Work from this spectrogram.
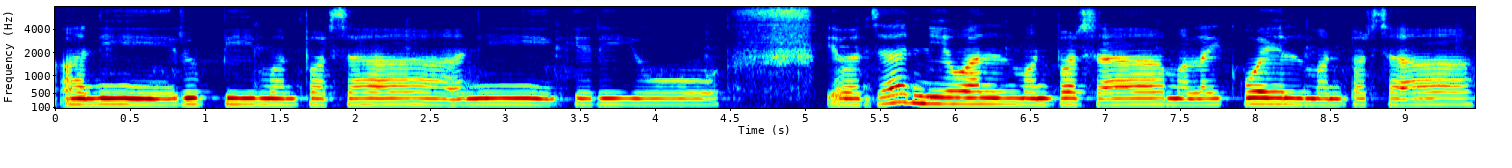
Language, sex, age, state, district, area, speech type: Nepali, female, 60+, West Bengal, Jalpaiguri, urban, spontaneous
